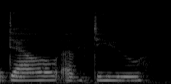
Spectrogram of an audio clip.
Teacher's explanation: the way that you pronounce D, kind of pressing your tongue into the back of your teeth, draws you into whatever word you're saying.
